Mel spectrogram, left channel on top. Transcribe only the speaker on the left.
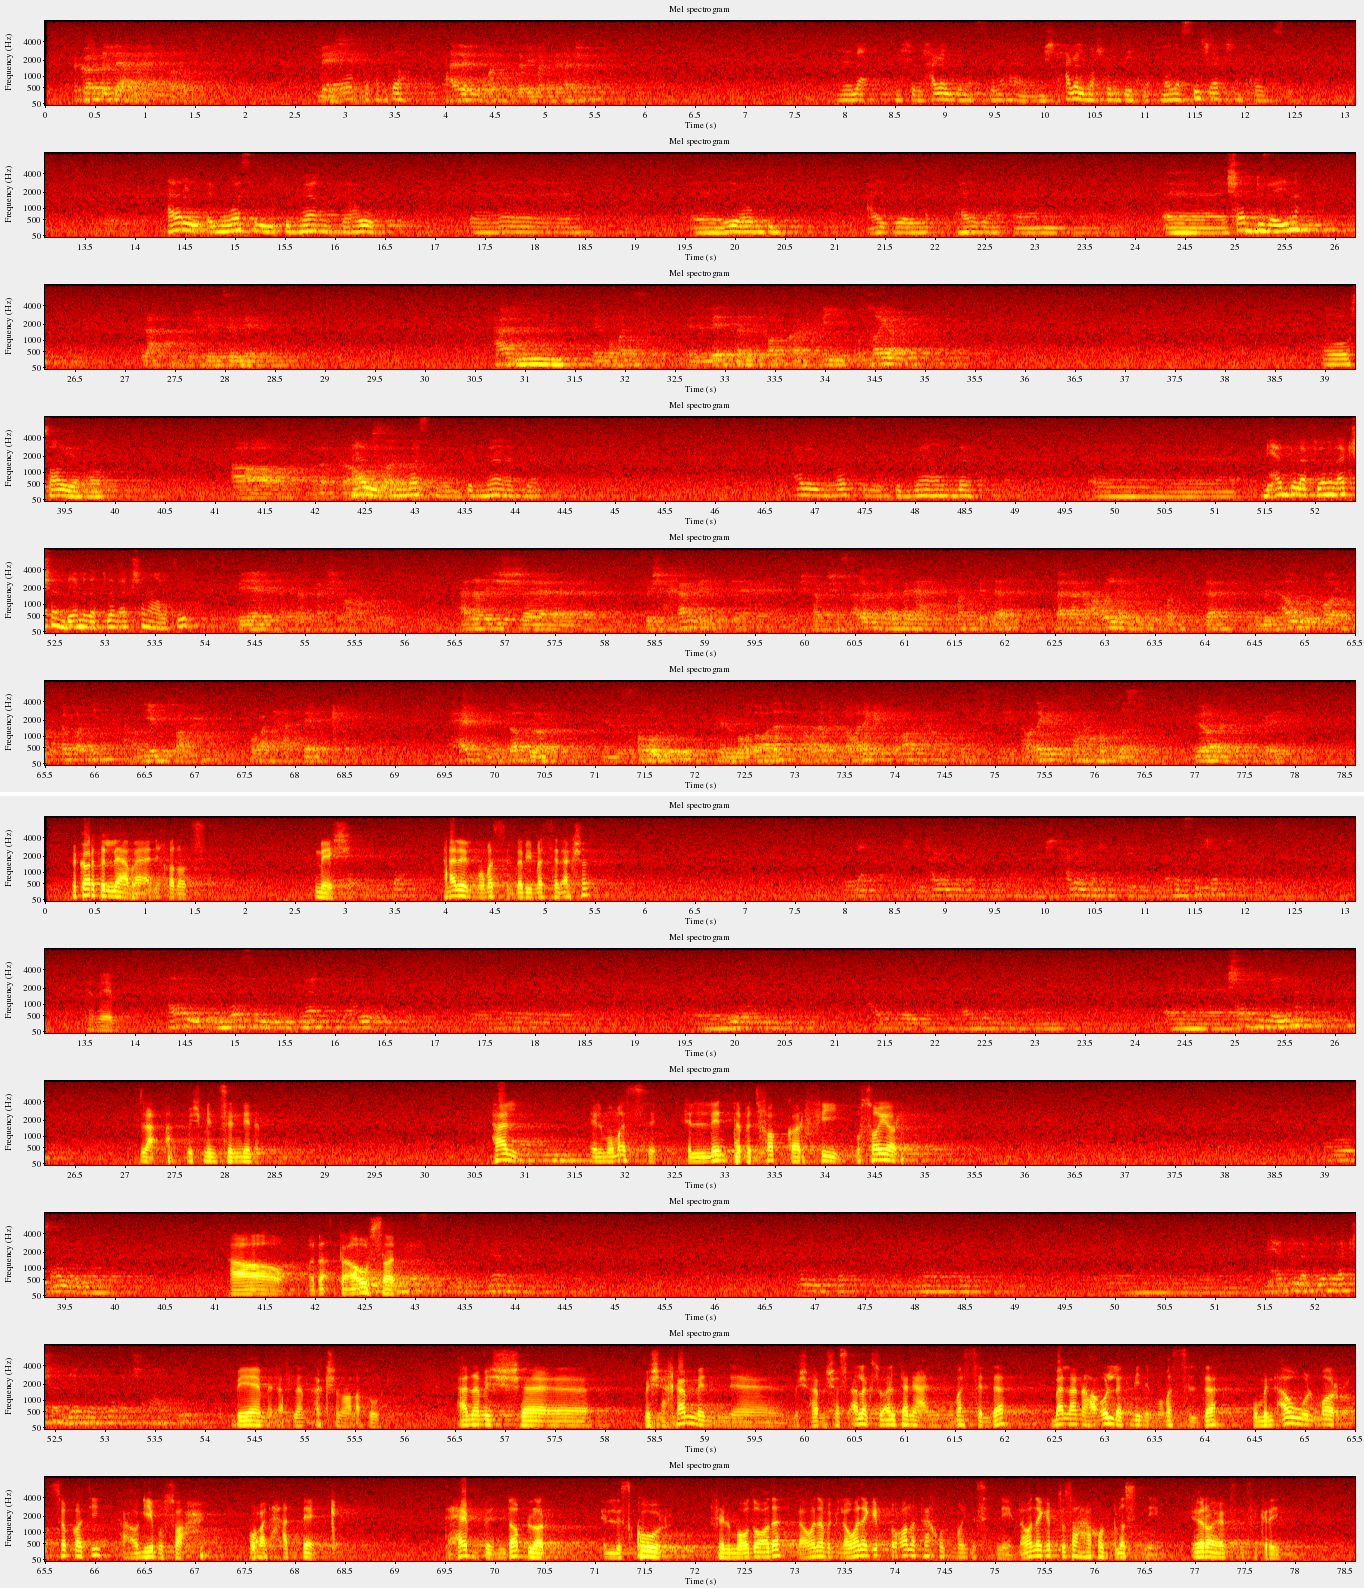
اه افتكرتها
إيه لا مش الحاجة اللي بيمثلها مش الحاجة المشهور بيها لا ما مثلش اكشن خالص يعني
هل الممثل اللي في دماغك ده هو آه آه آه، ايه يا ربي عايز اقول لك حاجه آه آه شاب زينا
امم
وقصير اه
هل
الممثل اللي في دماغك ده هل الممثل اللي في دماغك ده آه بيحب الافلام الاكشن بيعمل افلام اكشن على طول
طب إيه؟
